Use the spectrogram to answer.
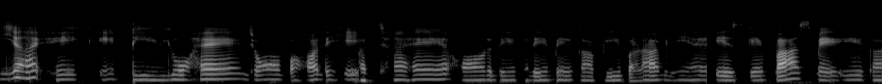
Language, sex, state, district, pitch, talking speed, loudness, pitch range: Hindi, female, Uttar Pradesh, Deoria, 205 Hz, 150 wpm, -37 LUFS, 195-225 Hz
